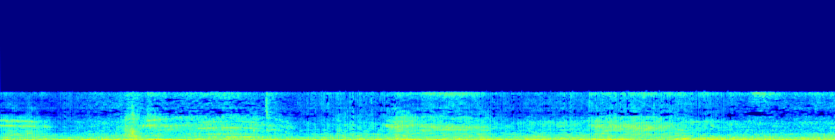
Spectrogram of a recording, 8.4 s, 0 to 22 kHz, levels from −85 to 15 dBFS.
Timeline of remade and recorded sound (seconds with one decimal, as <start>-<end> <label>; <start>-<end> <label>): 0.0-0.8 remade; 0.8-3.0 recorded; 3.0-7.3 remade; 7.3-8.4 recorded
